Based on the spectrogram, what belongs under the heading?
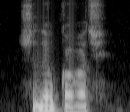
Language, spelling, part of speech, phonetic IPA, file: Polish, szydełkować, verb, [ˌʃɨdɛwˈkɔvat͡ɕ], LL-Q809 (pol)-szydełkować.wav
